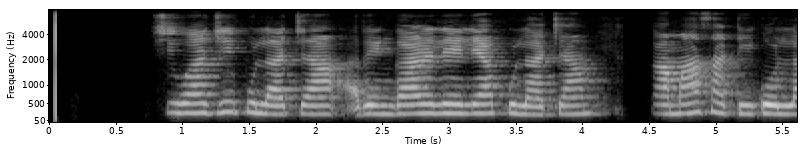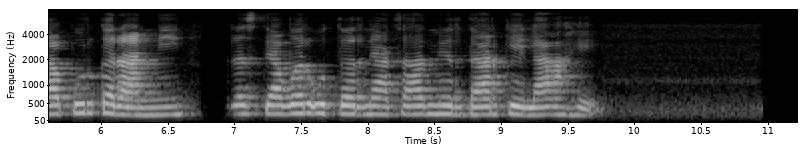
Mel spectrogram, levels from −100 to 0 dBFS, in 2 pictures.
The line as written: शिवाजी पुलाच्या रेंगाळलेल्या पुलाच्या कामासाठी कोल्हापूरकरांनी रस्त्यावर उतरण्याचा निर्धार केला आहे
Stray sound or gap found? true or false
false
